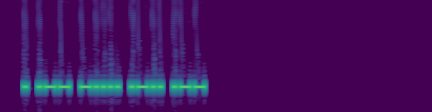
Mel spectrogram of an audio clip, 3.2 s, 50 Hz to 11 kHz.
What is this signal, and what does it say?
Morse code, heard as a keyed tone, about 46 wpm, 700 Hz. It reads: EW6LW
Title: DXCC-100 Call Signs - 5 Characters - 45wpm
